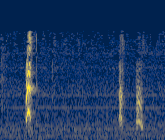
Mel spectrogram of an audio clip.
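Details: Sleeping puppy dreaming and talking in its sleep: a brief high whimpering yelp, then two softer short whimpers about two seconds later, over a quiet, faintly humming room.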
